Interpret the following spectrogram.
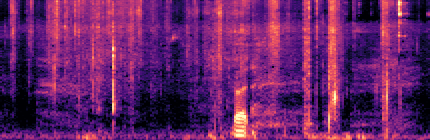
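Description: Footsteps on leaf-littered dirt ground: a few faint, scattered steps with light rustling.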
